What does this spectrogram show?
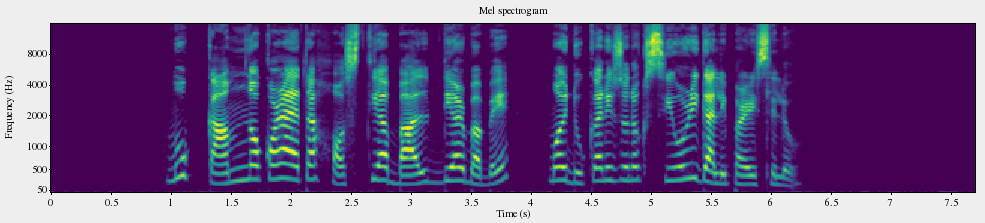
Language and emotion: Assamese, angry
